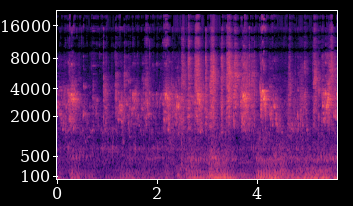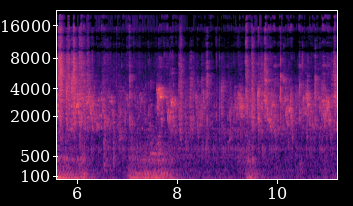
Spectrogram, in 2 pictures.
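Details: Budgerigars kept as pets in a home play area chatter steadily: rapid, scratchy chirps and warbles, a few clearer whistled notes, with faint low rumbling underneath.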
